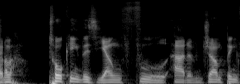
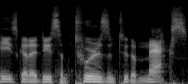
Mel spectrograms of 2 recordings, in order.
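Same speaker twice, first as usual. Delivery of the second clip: plain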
